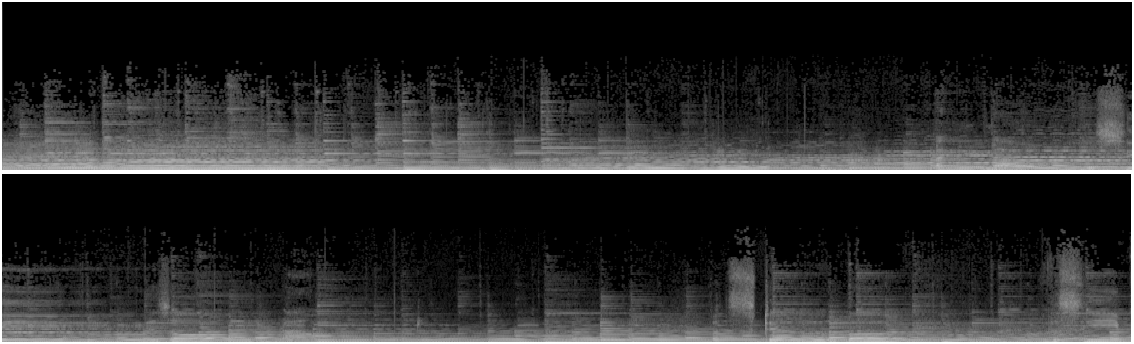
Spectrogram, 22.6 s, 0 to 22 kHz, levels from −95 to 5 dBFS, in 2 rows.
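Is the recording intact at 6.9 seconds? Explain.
No. At 6.86 s the sound jumps ahead, losing roughly 5 ms with no gap of silence. This is likely a dropped buffer (overrun): the samples were overwritten before being read, so both sides were spliced together.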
